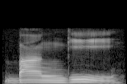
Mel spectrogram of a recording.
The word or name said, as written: Bangui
